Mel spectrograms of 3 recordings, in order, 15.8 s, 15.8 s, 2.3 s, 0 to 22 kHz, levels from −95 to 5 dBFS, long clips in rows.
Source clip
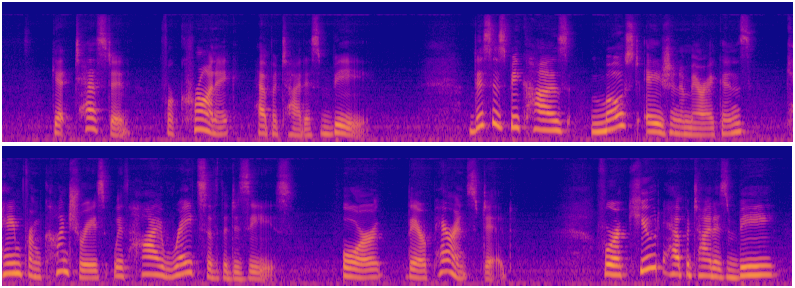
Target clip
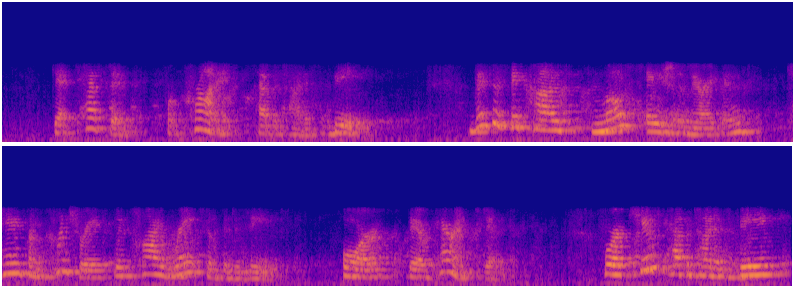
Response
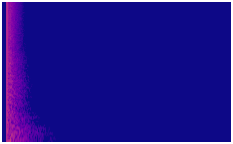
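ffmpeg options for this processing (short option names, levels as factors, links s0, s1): -filter_complex "[0:a]asplit=6[s0][s1][s2][s3][s4][s5];[s1]adelay=216,afreqshift=51,volume=0.126[s6];[s2]adelay=432,afreqshift=102,volume=0.0676[s7];[s3]adelay=648,afreqshift=153,volume=0.0367[s8];[s4]adelay=864,afreqshift=204,volume=0.0197[s9];[s5]adelay=1080,afreqshift=255,volume=0.0107[s10];[s0][s6][s7][s8][s9][s10]amix=inputs=6:normalize=0[s11];[1:a]atrim=start_sample=2205,afade=t=out:st=0.29:d=0.01,atrim=end_sample=13230[s12];[s11][s12]afir=irnorm=-1:irlink=0,volume=0.708" -ar 48000 -c:a libopus -b:a 8k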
